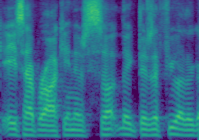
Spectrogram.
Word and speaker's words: ASAP Rocky: but is it ASAP Rocky? – ASAP Rocky. – It's ASAP Rocky.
